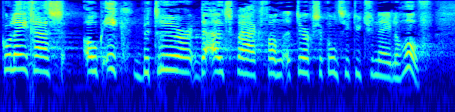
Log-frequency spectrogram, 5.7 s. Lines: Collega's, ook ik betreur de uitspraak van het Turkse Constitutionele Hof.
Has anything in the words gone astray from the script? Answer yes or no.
no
